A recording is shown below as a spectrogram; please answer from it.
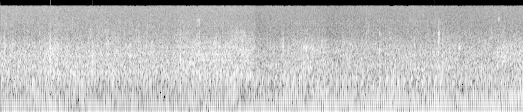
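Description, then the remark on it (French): A loud engine roar drones continuously with a deep humming rumble, growing gradually louder, mixed with rushing wind or water noise, with no voices, heard in a street. “Tournant dans une rue, il entend comme un bruit, un ronflement de moteur et qui grandit petit à petit.”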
